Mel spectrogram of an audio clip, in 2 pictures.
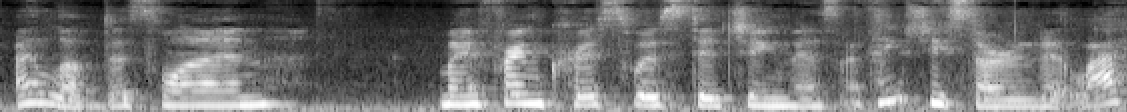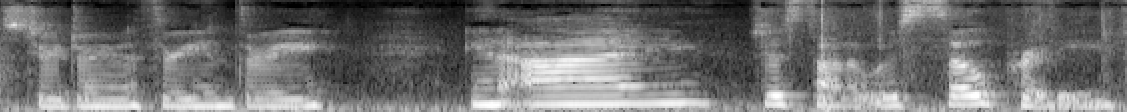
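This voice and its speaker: A woman's voice: a little high, moderate pace, slight background noise. A woman in casual chat as a crafting vlogger, rambling and correcting herself with many ums. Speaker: cross-stitch vlogger.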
